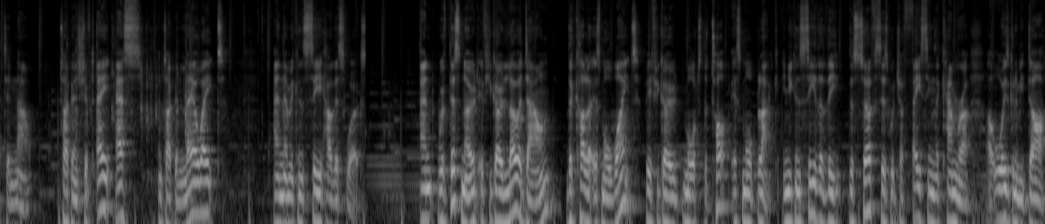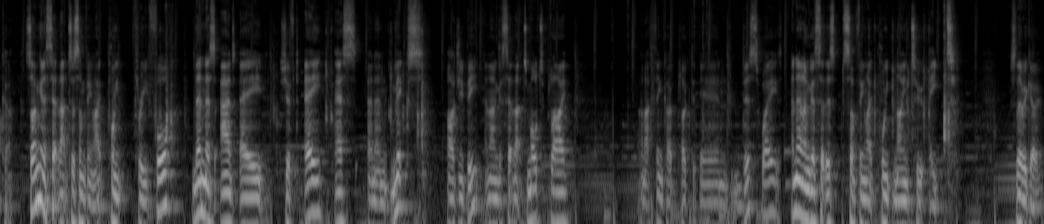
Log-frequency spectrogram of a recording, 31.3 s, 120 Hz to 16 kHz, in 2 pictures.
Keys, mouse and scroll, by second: 1.4 shift+a, 4.4 ctrl+click, 4.5 ctrl+click, 5.0 middle click, 6.3-7.6 middle drag, 9.5-10.9 middle drag, 11.4 middle click, 14.7-16.0 middle drag, 16.7-18.4 drag, 20.1 shift+a, 23.1-23.9 drag, 25.0 click, 25.7 click, 26.6-27.4 drag, 28.0-30.3 drag, 30.6 middle click.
